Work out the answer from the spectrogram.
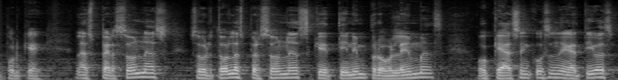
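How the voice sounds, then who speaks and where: A man from Mexico with a Mexican accent, talking casually to his viewers about self-improvement, often tagging his sentences with a questioning "right?" and using slang. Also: on the low side. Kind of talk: casual monologue to camera.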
